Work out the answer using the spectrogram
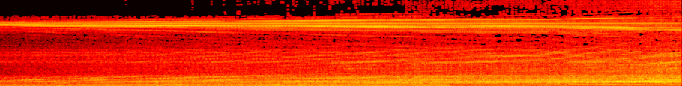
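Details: Sieg mini lathe motor, tested after speed control wiring and reversing two motor leads: smooth whine climbing steadily in pitch as it spins up, no knocks or rubbing; normal motor run.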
